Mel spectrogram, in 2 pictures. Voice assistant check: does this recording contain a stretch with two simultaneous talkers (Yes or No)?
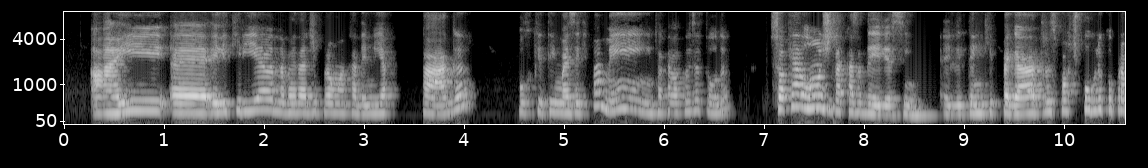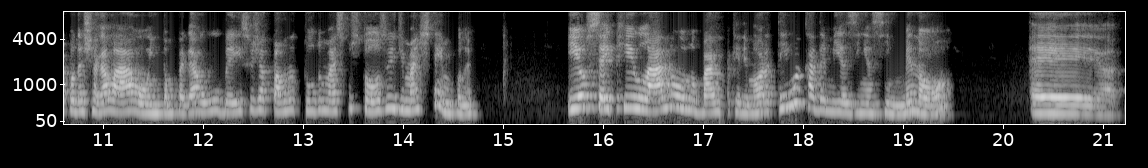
No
